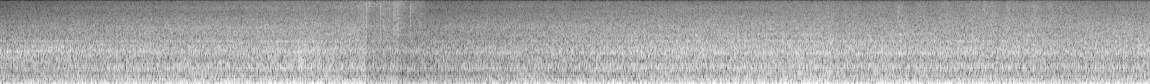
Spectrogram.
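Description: Electric motor and belt-driven car-wash pressure pump running steadily under load, with the high-pressure water jet hissing from the hose nozzle. The sound dips briefly about four seconds in, then builds again.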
